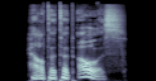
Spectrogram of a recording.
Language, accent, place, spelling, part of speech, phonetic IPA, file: German, Germany, Berlin, härtetet aus, verb, [ˌhɛʁtətət ˈaʊ̯s], De-härtetet aus.ogg
- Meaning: inflection of aushärten: 1. second-person plural preterite 2. second-person plural subjunctive II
